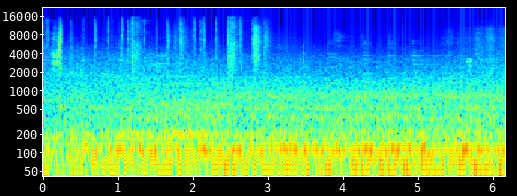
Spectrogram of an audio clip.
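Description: Road and engine noise inside a car's cabin at motorway speed: a steady low rumble with a hiss of tyres and wind over it.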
